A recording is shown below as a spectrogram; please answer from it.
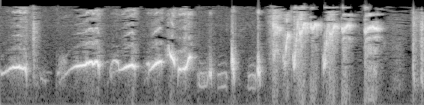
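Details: Medan White-rumped shama singing: low mellow whistled slurs rising in pitch, then a burst of higher scratchy, buzzy notes and chatter.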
